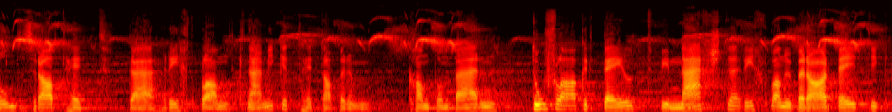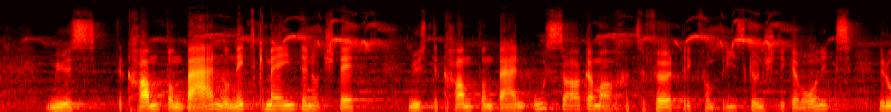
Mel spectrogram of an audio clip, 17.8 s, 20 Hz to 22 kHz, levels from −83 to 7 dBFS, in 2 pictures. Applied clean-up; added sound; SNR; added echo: none; Bird; 15 dB; none.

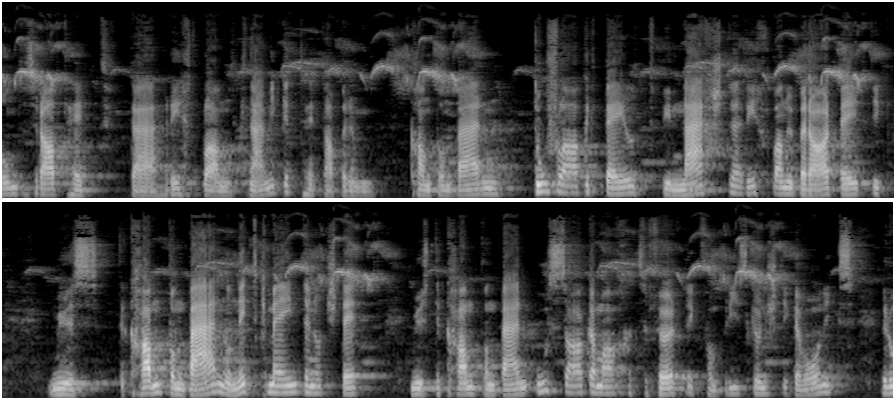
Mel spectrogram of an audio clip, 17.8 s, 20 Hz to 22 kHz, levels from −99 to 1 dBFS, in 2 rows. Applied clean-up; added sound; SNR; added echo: classical method log-MMSE.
